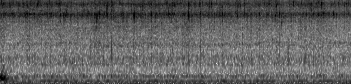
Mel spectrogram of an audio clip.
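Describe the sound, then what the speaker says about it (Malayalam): Small shallots frying with green chili, turmeric and chili powder in a pan for onion sambar, a steady close sizzle running unbroken and alone, with no talk. "ചെറിയ ഉള്ളി നല്ലോണം വഴണ്ട് വരണം."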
